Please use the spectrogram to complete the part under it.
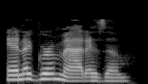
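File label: "anagrammatism", British English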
